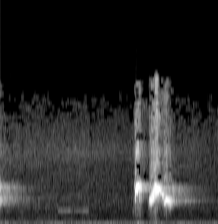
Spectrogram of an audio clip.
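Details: A single call from a female red-whiskered bulbul: a short clipped note, then a warbled, slurred chirp that fades out. The tail of an earlier call is heard at the start, against a low background hum.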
